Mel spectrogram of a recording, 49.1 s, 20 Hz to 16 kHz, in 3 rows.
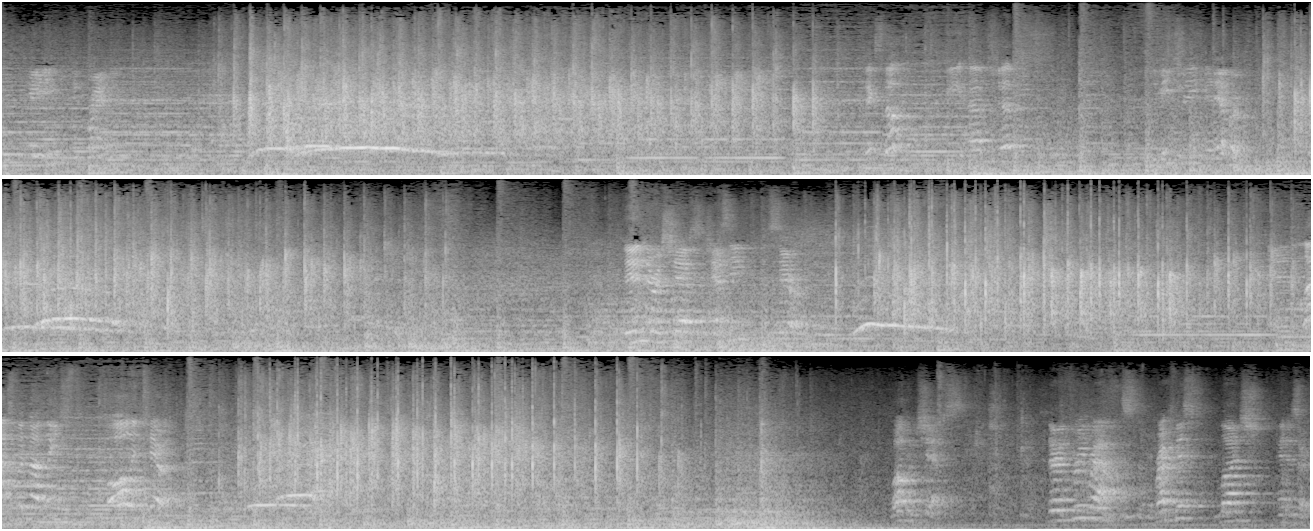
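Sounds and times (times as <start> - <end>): audience clapping: 2.2 - 10.8, 15.1 - 22.6, 26.7 - 34.0, 35.0 - 42.4
short cheer: 3.0 - 6.8, 16.3 - 18.6, 26.8 - 28.6, 35.6 - 37.2.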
